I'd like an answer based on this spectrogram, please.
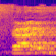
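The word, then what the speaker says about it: ptyalin: टायरिन को इंग्लिश में T silent होता है, ध्यान है, टायरिन टी इसमें जो है साइलेंट होता है।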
